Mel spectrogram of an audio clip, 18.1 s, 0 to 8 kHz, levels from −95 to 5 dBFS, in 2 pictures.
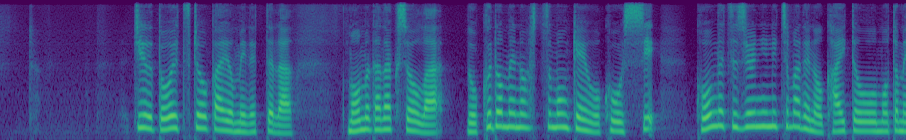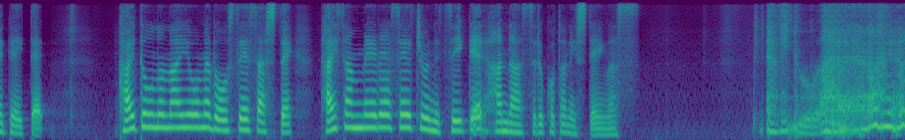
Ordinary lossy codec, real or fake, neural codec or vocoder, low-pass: none; fake; codec, 16 kHz, 0.5 kbps, FunCodec, trained on LibriTTS, 25 frames a second; 7.2 kHz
